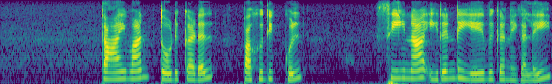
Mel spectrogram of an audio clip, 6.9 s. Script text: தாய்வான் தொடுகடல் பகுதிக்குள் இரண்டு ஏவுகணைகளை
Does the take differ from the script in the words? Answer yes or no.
yes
